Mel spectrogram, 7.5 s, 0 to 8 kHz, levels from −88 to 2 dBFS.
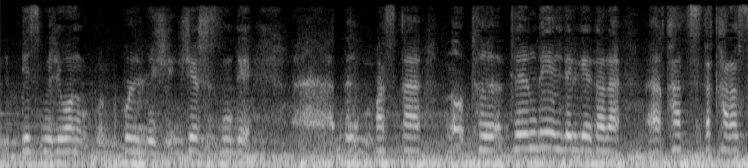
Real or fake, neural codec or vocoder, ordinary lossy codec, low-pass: fake; codec, 16 kHz, 2 kbps, FunCodec, trained on Chinese and English, 25 frames a second; MP3, 48 kbps; 7.2 kHz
